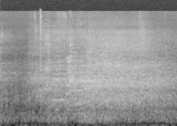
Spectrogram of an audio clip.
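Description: A large audience laughing softly together, swelling about half a second in and dying away near the end.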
